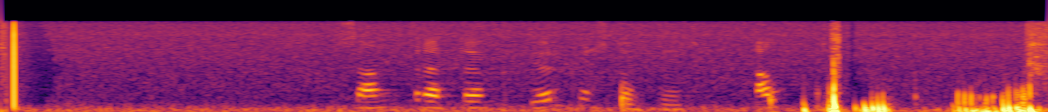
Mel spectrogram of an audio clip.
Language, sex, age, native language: Icelandic, female, 40-49, Icelandic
